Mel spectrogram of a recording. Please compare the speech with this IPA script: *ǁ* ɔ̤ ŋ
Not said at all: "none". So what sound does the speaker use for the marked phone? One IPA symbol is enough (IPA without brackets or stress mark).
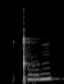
ǃ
